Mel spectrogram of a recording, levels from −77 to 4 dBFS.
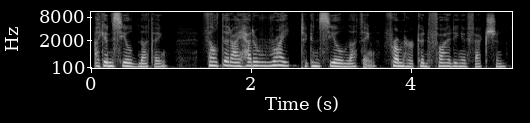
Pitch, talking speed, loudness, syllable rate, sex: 190 Hz, 160 wpm, -19 LUFS, 5.3 syllables/s, female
